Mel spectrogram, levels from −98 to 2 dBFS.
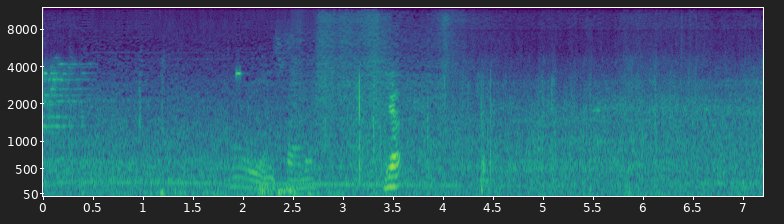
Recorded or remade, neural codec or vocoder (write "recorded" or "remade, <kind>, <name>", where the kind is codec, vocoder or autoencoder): recorded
